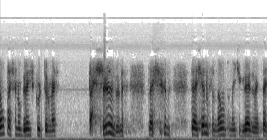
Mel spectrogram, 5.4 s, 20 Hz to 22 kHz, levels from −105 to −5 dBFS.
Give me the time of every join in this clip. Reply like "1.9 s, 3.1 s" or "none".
4.2 s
